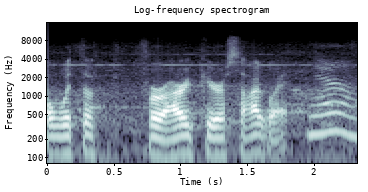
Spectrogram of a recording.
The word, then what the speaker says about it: Purosangue: That's how, with the Ferrari Purosangue. Yeah. I think that's how you pronounce it the correct way too.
